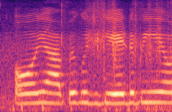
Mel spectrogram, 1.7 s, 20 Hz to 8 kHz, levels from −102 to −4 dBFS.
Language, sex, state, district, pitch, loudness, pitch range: Hindi, female, Bihar, Begusarai, 265 Hz, -15 LUFS, 255-275 Hz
